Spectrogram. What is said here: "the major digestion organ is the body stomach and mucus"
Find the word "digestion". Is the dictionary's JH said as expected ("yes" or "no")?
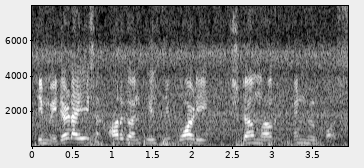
no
